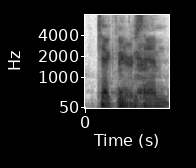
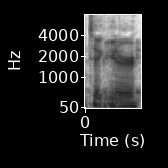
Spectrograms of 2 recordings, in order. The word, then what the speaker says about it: Tichenor: Tichenor. Tichnor. H is silent.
